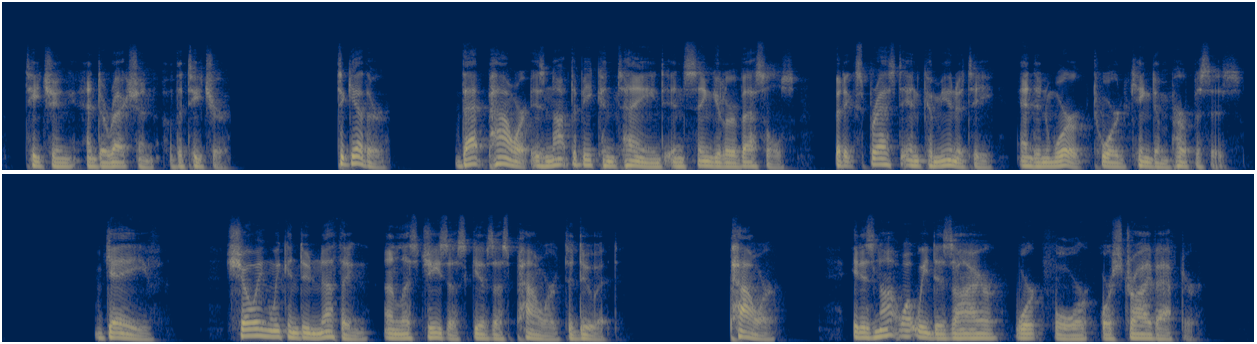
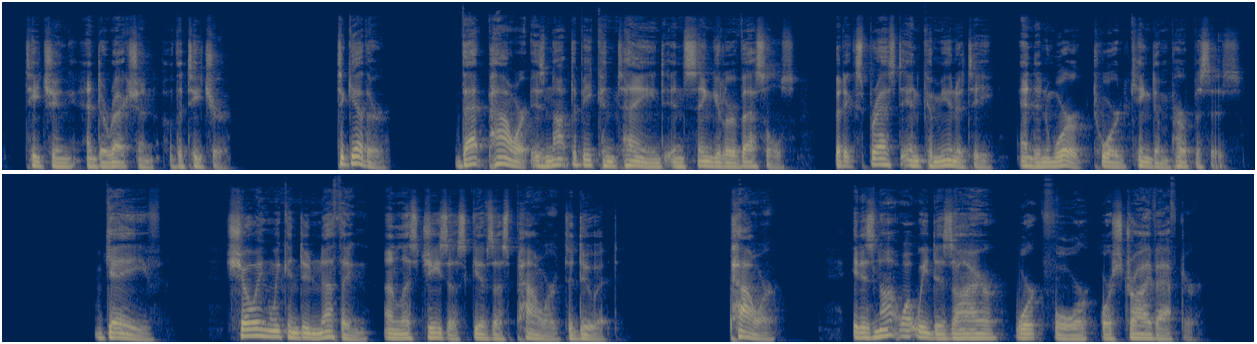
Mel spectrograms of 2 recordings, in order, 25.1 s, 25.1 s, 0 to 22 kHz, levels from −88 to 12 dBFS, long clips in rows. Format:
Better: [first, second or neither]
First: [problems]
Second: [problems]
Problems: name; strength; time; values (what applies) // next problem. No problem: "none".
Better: second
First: muffled; very; fading above 4 kHz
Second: none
